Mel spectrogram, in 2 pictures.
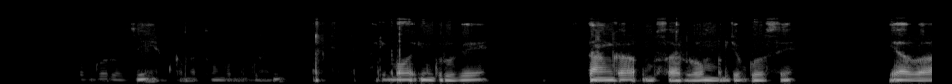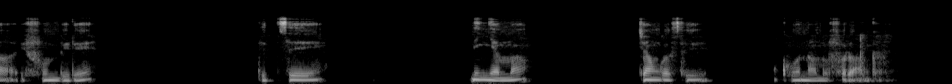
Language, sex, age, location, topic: Kinyarwanda, female, 25-35, Huye, agriculture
